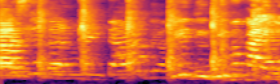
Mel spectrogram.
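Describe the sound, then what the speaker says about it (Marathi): Several people clap their hands together at a child's bor-nahan celebration at home, steady claps running under lively overlapping voices, including a child's, that dominate throughout. "सगळे टाळ्या वाजवा"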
